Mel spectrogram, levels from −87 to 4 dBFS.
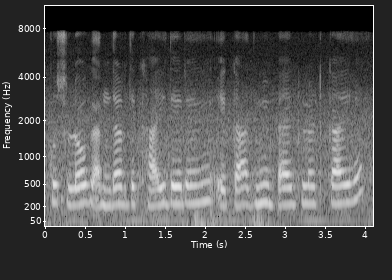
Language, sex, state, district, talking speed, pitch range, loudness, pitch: Hindi, female, Uttar Pradesh, Lucknow, 175 wpm, 225-245 Hz, -14 LUFS, 235 Hz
